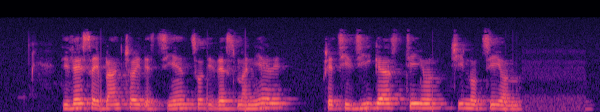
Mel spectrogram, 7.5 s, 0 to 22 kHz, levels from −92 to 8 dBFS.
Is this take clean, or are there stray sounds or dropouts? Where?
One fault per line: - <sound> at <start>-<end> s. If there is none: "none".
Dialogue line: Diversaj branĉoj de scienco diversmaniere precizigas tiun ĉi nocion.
none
